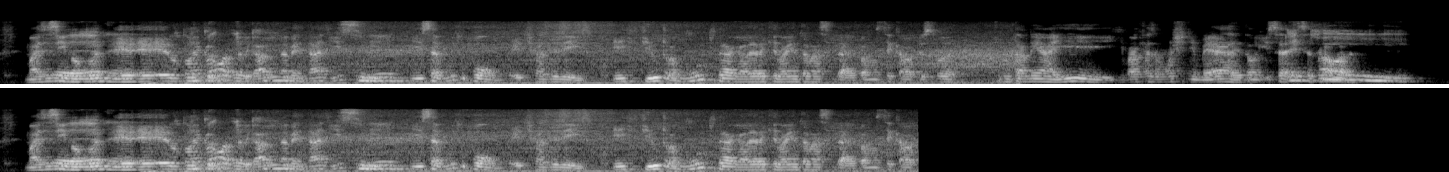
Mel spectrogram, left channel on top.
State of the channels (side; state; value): right; drops out; at 9.2 s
